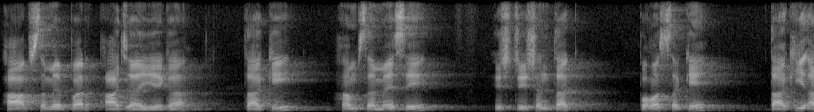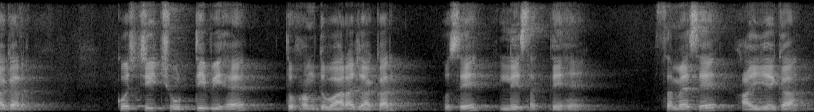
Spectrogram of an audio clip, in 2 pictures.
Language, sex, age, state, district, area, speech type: Hindi, male, 30-45, Madhya Pradesh, Katni, urban, spontaneous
